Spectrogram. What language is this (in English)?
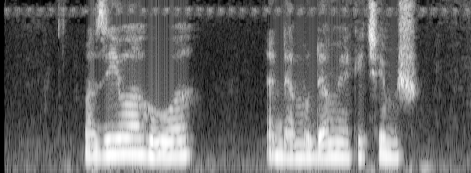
Swahili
